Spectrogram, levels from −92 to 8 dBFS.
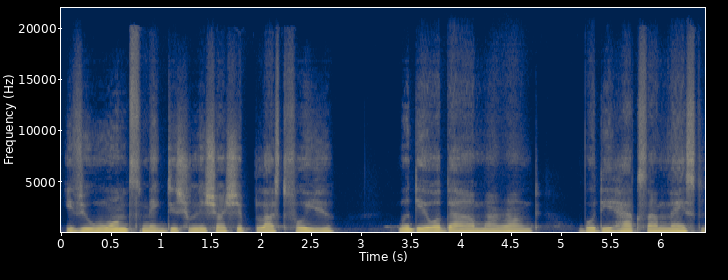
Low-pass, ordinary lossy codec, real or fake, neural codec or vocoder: none; none; fake; autoencoder, 48 kHz, 32 numbers a frame, DAC-VAE, trained on Japanese speech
